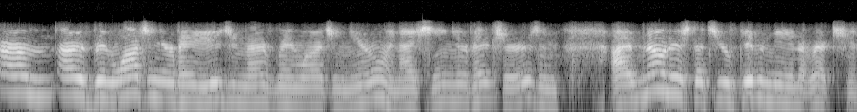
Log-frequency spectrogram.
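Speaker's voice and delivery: put-on elderly man's voice. Acting out a caller in the middle of the night: imitating an old man's voice. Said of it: "but have it in an old man's voice".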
